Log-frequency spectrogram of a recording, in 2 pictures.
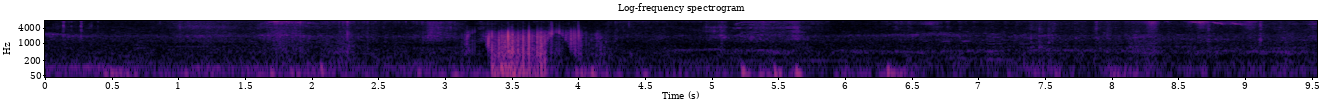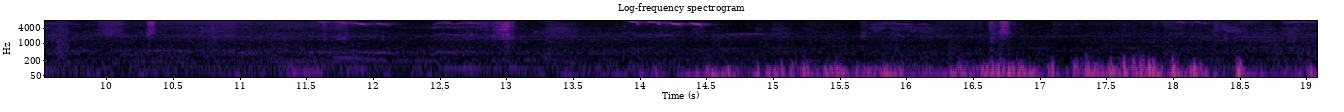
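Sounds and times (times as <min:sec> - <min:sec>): small birds chirping: 0:00.0 - 0:19.0
low microphone rumble: 0:03.1 - 0:04.3.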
